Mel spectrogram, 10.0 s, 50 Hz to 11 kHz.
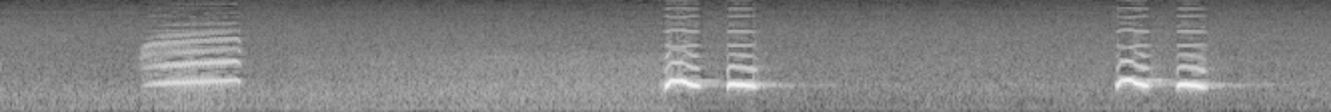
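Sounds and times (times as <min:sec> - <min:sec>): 
Morepork hooting: 0:01.0 - 0:01.9, 0:05.0 - 0:05.9, 0:08.4 - 0:09.3.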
